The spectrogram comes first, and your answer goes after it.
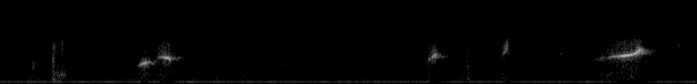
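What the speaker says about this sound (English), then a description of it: "Crazy birds." Birds in Waco whistling and calling, scattered short chirps and whistles with longer gaps between, fairly faint over a low steady hum.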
